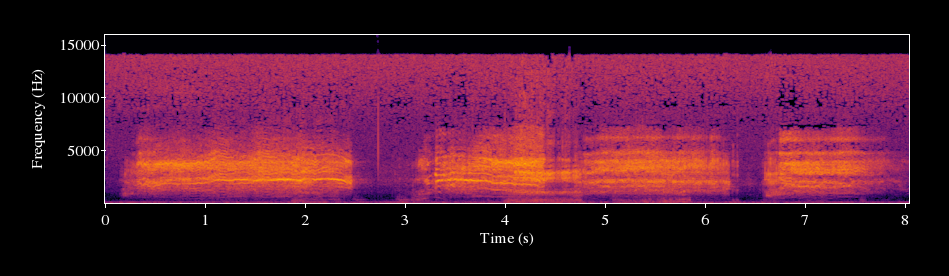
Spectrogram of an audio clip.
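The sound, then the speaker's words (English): A voice imitates a pig call: three loud, shrill squealing bursts in a row, with short pauses between them, over a steady low hum and no talking. “And there's the pig call.”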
